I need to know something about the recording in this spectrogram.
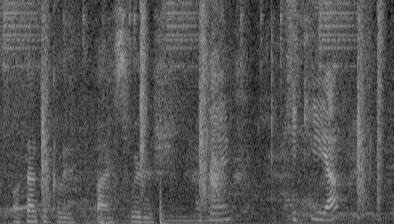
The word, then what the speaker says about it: IKEA: Not IKEA. No, I think it's in English. IKEA. In Sweden we say IKEA. IKEA. IKEA.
